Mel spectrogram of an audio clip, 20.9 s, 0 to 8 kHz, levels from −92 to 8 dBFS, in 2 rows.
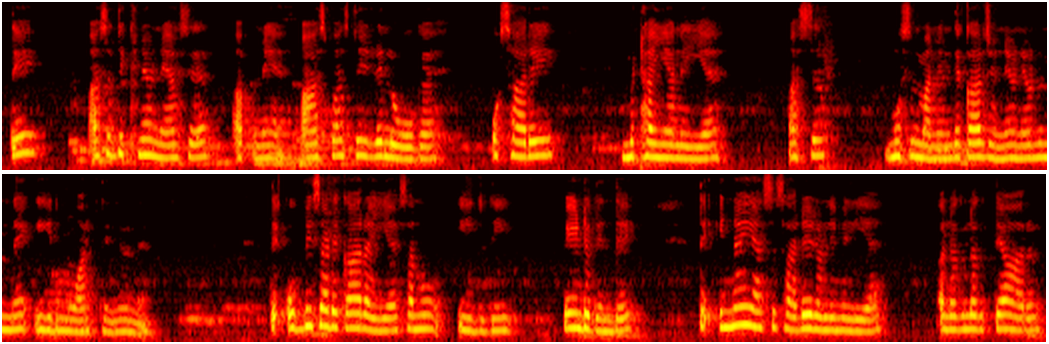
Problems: constant background noise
